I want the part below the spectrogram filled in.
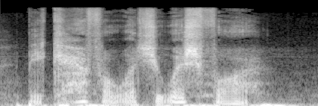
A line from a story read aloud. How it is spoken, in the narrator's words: From the shadows, the woman whispered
